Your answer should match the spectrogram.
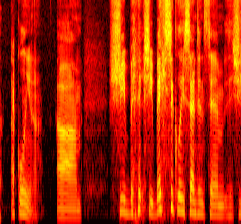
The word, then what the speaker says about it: Aquilina: Aquilina.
